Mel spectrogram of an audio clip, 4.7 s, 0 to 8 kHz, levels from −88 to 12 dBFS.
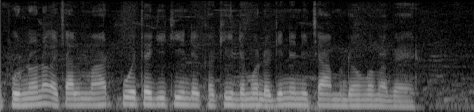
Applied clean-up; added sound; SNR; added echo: none; none; none; none.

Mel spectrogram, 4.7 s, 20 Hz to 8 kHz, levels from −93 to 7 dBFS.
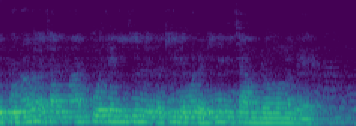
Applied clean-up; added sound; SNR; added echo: none; none; none; reverberation time 0.9 s.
